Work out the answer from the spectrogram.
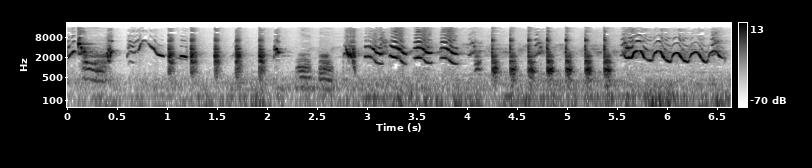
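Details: Javan myna champion song used as a master for other birds: choppy clicking notes interrupted by looping whistled phrases, ending in a wavering whistled trill that rises and falls repeatedly.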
